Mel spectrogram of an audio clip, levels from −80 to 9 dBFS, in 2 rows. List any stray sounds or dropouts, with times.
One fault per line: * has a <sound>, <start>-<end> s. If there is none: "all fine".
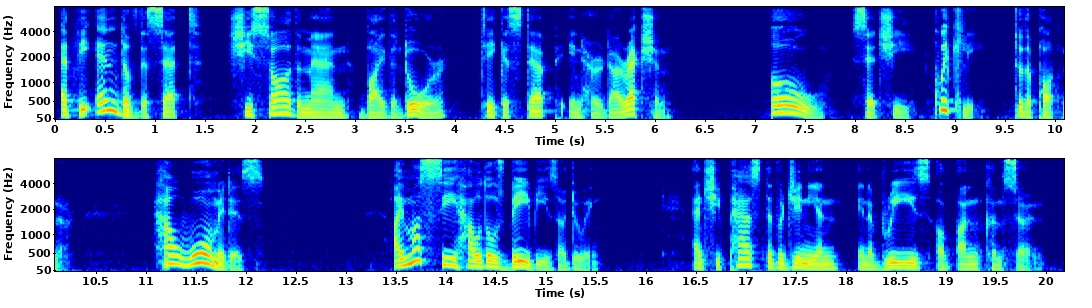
all fine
